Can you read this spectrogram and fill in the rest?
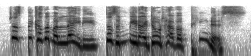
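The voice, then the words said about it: Put-on accent. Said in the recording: “I like the accent. ... I've been working on sucking a little less at accents lately.”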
